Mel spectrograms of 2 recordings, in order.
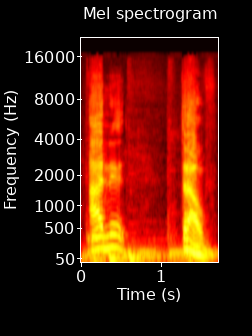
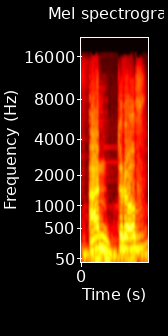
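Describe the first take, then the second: First: The surname is said in a German way. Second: The surname is said in a Spanish-style way. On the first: The speaker calls it right. "Muy bien, súper" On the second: The speaker calls it wrong. "¿lo pronuncié bien, Ann? / Más o menos nomás"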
